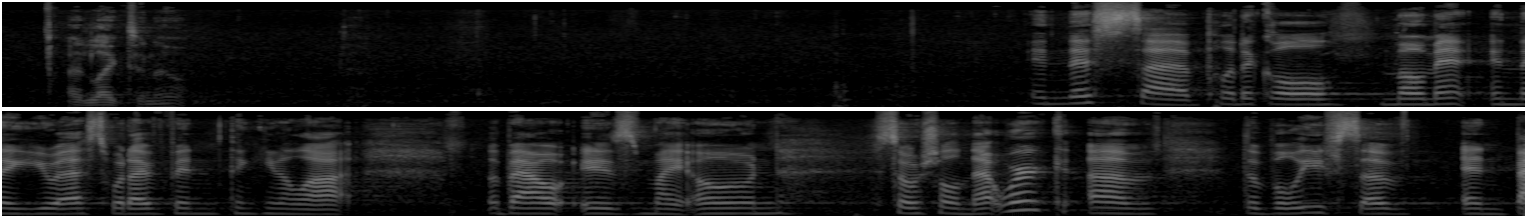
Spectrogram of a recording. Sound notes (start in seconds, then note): none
